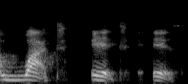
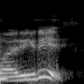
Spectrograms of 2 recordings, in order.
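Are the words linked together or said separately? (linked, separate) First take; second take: separate; linked. First: Each word is said separately, without linking. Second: The words run together with linked sounds. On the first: The speaker calls it wrong. "Você, a pessoa ela não vai falar what it is" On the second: The speaker calls it right. "Ela vai falar what it is"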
